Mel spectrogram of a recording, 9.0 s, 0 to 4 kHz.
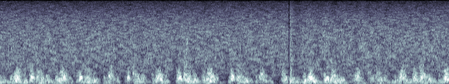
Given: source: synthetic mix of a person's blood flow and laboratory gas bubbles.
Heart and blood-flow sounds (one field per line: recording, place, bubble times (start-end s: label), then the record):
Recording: Doppler ultrasound of blood flow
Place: precordium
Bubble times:
6.62-6.75 s: bubbles
From the record:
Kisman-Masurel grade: 111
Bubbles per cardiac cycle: 1 to 2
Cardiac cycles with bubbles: 1 to 10%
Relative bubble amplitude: barely perceptible (0.100 to 0.250)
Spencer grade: 1 (occasional bubble signal discernible with the cardiac motion signal, with majority of cardiac periods free of bubbles)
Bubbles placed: anywhere in the cardiac cycle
